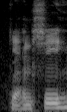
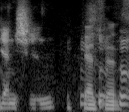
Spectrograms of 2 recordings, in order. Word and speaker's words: Genshin: We have Apex Legends, COD Warzone, Final Fantasy 14 Online, Genshin Impact, and Fortnite. Genshi, is that how you said it? Genshin? Genshin. Sorry, bro.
